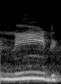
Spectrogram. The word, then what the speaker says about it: knead: පිටි අනනවාට කියන්නේ need කියලා. අකුරෙන් කියන්නේ නී කියන්නේ නී යන්නයි අල්ඩා යන්නයි. ඒ වුණාට පළවෙනි අකුර තමයි K. KNEAD. Need. But K is not K is silent.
